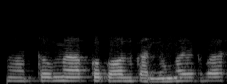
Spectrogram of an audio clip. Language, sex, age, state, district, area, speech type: Hindi, male, 45-60, Rajasthan, Karauli, rural, conversation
